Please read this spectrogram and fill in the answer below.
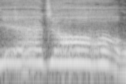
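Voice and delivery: very high, loud holler stretched long. Recounting yelling at a graduation as the clapping ends, retelling a loud yell. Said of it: "waited till the clapping was almost done and yelled".

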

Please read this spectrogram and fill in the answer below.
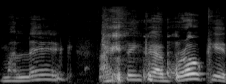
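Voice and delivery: very slow, high, loud, howling, very drawn-out scream. Retelling a friend's injury, imitating someone screaming. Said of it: "He starts screaming".

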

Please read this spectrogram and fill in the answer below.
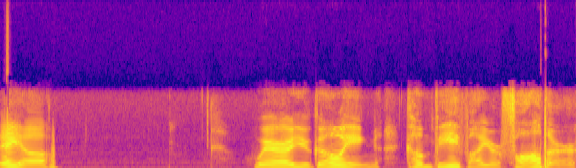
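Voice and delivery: creepy, unsettling, sinister voice. A father calls his child back as she runs off, creepy voice. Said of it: "his voice is creepy".

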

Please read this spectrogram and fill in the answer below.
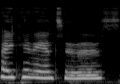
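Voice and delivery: ashamed voice. Taking on a question about being obsessed with boys, shameful voice. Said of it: "She says in a shameful voice".

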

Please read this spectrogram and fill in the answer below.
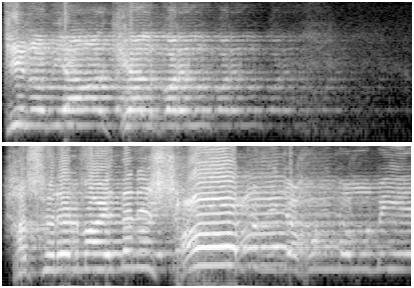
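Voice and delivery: high, loud preaching.

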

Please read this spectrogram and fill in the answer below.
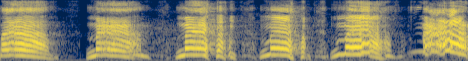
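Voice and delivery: very slow, loud, drawn-out, rising repeated yell. Describing a child calling from upstairs: imitating Ruth yelling. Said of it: "she'd be just like yelling".

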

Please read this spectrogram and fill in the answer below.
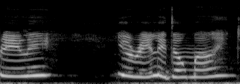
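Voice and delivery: tearful voice. A wife asks her husband if he truly doesn't mind, crying. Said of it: "Don't cry".

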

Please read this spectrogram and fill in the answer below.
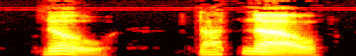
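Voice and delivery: barely audible. A woman pulls free from a man and answers him, barely audible. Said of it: "so quietly he could scarce hear".

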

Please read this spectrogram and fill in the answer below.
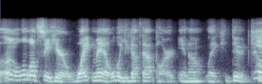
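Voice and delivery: usual speaking voice

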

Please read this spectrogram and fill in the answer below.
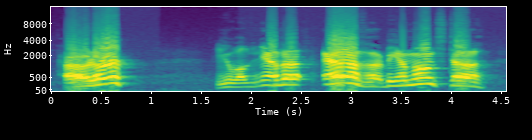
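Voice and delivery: very loud, thundering, booming delivery. At monster school, a teacher addresses a pupil sent to his office, booming. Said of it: "boomed Mr. Ogre".

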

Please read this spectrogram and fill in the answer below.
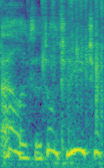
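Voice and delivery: put-on scream at top of lungs. Acting out a mom who calls from the doorway: imitating a mom screaming. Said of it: "screaming at the top of her lungs".

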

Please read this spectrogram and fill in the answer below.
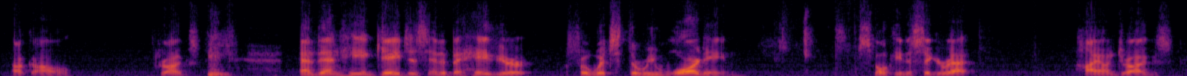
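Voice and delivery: very slow, drawn-out, deliberate, word-by-word delivery. Defining addiction when asked what it is, speaking really slowly. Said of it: "I'll say it really slowly".

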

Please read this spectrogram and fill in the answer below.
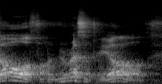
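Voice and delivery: put-on British accent. Complaining about a game's characters, mocking Ignis's weird British accent. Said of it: "Ignis has this weird British accent".

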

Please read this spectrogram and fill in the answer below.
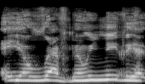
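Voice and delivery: loud, high-pitched screaming. Retelling yelling at a tennis ref from the stands: retelling screaming at the ref. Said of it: "I'm calling, screaming".

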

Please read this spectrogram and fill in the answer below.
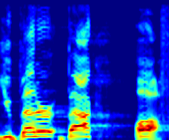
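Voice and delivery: put-on tough, loud, slow New Jersey accent. Imagining how a woman would say this, in a New Jersey accent. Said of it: "I envision her saying this with a New Jersey accent".

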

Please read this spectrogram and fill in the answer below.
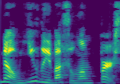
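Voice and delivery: plain reading voice

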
